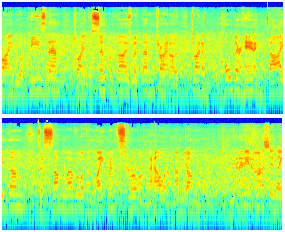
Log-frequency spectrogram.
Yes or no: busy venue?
yes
